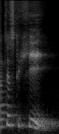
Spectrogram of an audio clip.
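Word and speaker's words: היא: No, just he, because all of is silent, no?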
